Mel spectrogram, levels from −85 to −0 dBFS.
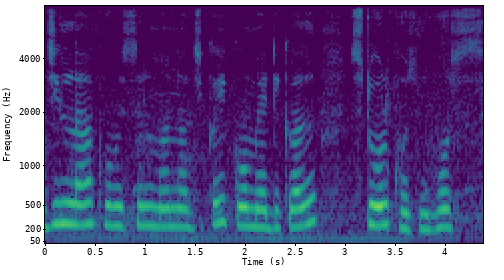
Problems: constant background noise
